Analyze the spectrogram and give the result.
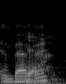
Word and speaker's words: Mbappe: Mbappe? Is that how you say it? Mbappe? – Yeah.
